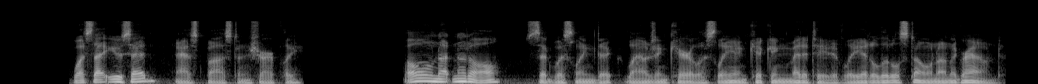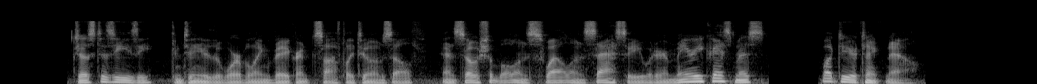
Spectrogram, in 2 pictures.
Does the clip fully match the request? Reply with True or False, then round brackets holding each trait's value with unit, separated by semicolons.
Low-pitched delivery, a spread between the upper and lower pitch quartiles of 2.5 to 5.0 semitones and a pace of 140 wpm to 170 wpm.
False (75 Hz; 5.4 semitones; 150 wpm)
